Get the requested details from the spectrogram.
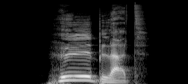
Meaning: involucre (Folium involucrale)
- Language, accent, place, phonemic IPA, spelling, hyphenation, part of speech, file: German, Germany, Berlin, /ˈhylˌblat/, Hüllblatt, Hüll‧blatt, noun, De-Hüllblatt.ogg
